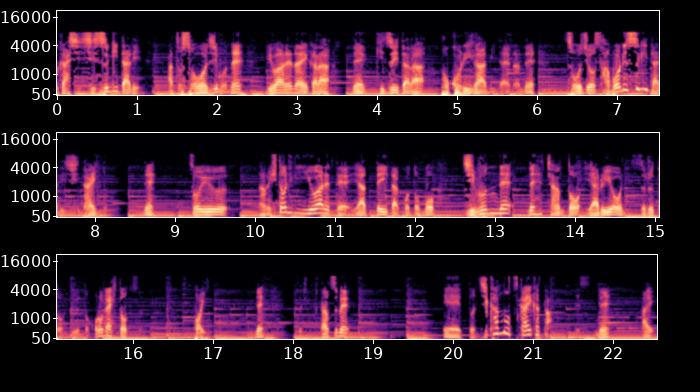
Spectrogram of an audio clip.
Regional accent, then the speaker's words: Osaka, Japan; moved away as an adult; now in Tokyo, Japan; その大阪からこっちにね、就職で上京した

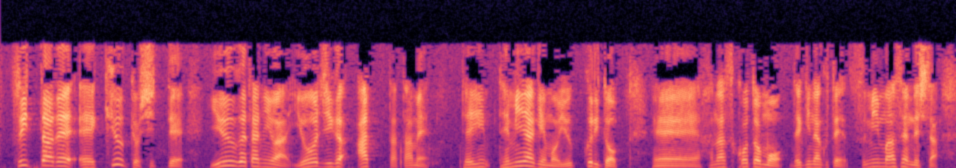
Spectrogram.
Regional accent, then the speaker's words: Kansai, Japan; now in Tokyo, Japan; もう東京も長いですから、ね、関西人といえどもなんか、アウェーに感じる雰囲気もありつつ

